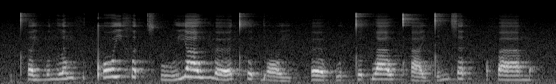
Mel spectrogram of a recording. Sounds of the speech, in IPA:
t̪ʰ ɐ˨ j m ɵ˧ n l ɐ˥ m f ɪ˨ k̚ pʰ ɔː˥ j f ɐ˥ t̚ t͡sʰ uː˨˥ j aː˥ w m œː˨˥ t̪ʰ ɵ˨ t̚ j ɔː˨˩ j | h œː˨˩ kʷ ɐ˨ t̚ t̪ ɵ˧ t̚ w aː˧ w kʰ aː˨˩ j t̪ ɪ˥ ŋ s ɐ˥ t̚ | f aː˧ m

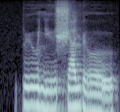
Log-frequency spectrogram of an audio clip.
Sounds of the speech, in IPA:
p ʉ u̯ lʲ ɨ ʃ a lʲ ɽ o u̯

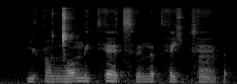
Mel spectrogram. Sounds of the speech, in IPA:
j ə ʈ ɔ̃ ŋ͡ǀ ɔ ŋ ɘ j t̪ʰ ɛ t͡sʰ ɘ n ɐ t̪ʰ ɛ ç kʰ æ̃ p

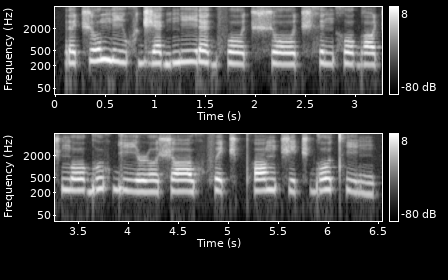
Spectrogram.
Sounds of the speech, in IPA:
ɾ ɘ t͡ʃ o ŋ ɾ iː xʷ d͡ʒ ɛ ɡ ŋ iː ɾ ɛ ɡ f oː t͡ʃ ʃ oː t͡ʃ x e ŋ x o ɡ ɔː t͡ʃ ŋ oː ɡ u xʷ ɡ iː ɹ o ʃ ɔː xʷ f e t͡ʃ pʰ ɔ ŋ t͡ʃ i t͡ʃ ɡ o tʰ i ŋ

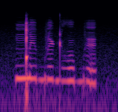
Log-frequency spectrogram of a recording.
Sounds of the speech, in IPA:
ŋ͡ǃ i b i ɖʱ ʊ b ɪ

